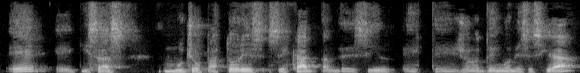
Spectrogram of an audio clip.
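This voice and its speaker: A man speaks as a pastor guest in a reflective faith talk. His voice is breathy and a little husky, at a middle pitch. He preaches in measured phrases and repeats the key ones for emphasis. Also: a little mellow.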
